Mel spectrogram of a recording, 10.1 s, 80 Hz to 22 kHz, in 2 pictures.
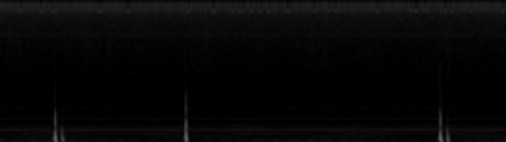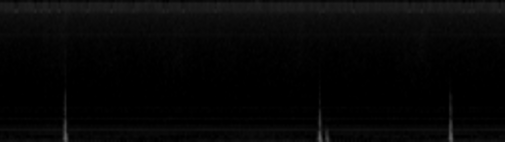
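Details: Simulated auscultation from a 1976 training film on transposition of the great arteries, played slowed down: a split first sound, then a single second sound, over a steady background hum.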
